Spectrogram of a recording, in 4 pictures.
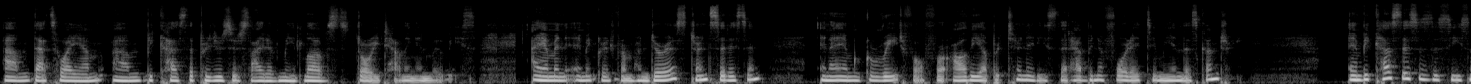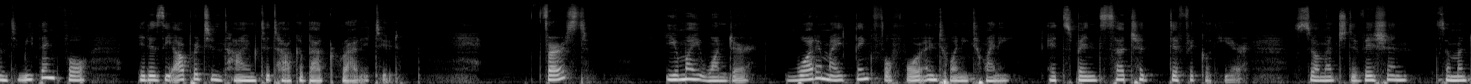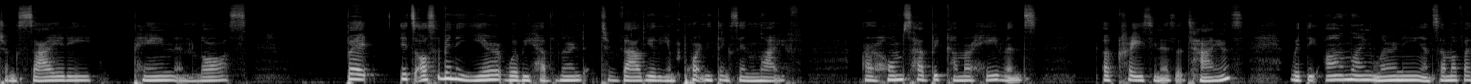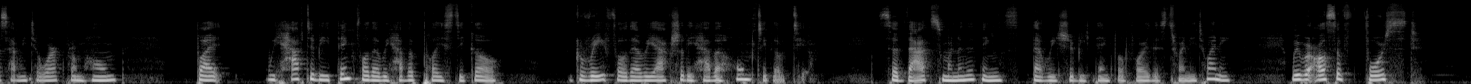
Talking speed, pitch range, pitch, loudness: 170 wpm, 175-205 Hz, 190 Hz, -22 LUFS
